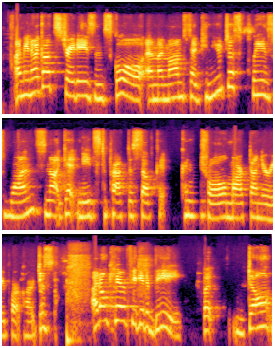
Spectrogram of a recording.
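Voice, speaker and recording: A woman speaks at a fairly slow pace with a fairly high pitch and ordinary pitch variation. Her loudness stays very even over background music. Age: 60s. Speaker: teacher. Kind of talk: casual chat.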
